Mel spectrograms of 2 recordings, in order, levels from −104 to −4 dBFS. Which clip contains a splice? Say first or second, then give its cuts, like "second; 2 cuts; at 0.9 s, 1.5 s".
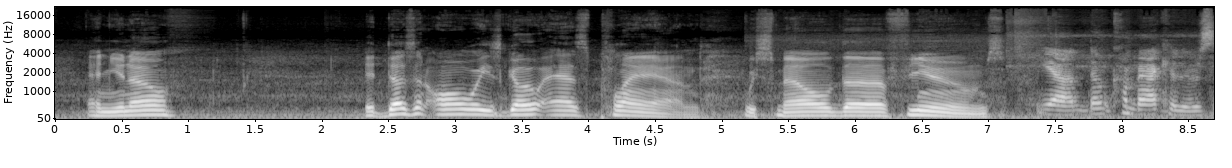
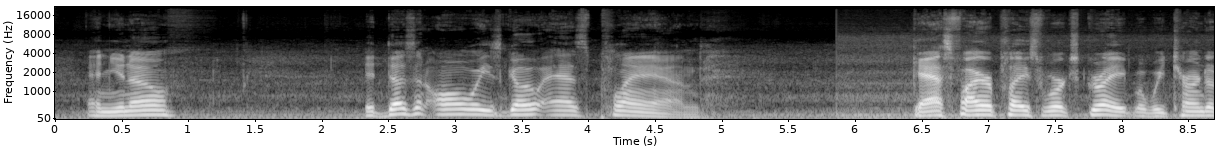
first; 2 cuts; at 5.2 s, 7.1 s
